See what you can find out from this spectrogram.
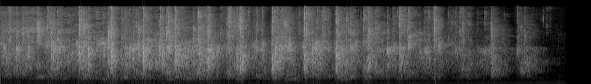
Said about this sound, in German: Ich denke, das ist ein Beifall wert nochmal.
